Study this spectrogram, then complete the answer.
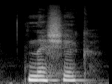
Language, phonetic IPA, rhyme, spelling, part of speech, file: Czech, [ˈdnɛʃɛk], -ɛʃɛk, dnešek, noun, Cs-dnešek.ogg
- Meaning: today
